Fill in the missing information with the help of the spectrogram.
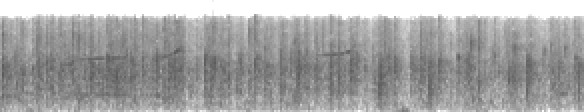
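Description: Steady applause from a crowd welcoming a guest, a dense crackle of many hands clapping at once, holding at an even, moderately loud level for a few seconds without any voices.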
